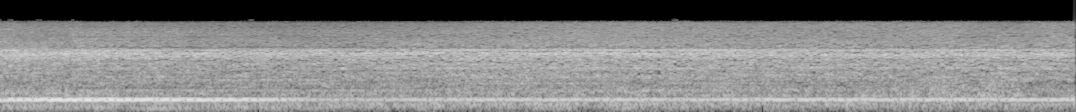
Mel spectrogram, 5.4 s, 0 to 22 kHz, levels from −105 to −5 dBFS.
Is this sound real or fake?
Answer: fake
